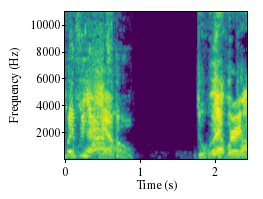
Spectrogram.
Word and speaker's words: Lupe Fiasco: No, wait, you ain't saying it right. It's Lupe Fiasco.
